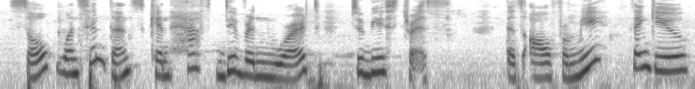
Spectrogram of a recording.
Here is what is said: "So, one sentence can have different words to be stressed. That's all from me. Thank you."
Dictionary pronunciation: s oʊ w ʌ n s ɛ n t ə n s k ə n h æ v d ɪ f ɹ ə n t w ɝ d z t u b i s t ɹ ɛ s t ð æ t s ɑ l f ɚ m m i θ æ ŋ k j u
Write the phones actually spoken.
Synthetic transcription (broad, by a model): s oʊ w ʌ n s ɛ n t ə n s k ə n h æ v d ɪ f ɹ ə n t w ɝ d t u b i s t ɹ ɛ s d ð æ t s ɑ l f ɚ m m i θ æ ŋ k j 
